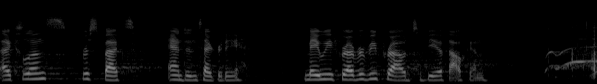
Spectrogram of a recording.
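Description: A young woman speaks calmly into a microphone over loudspeakers in a large hall.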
